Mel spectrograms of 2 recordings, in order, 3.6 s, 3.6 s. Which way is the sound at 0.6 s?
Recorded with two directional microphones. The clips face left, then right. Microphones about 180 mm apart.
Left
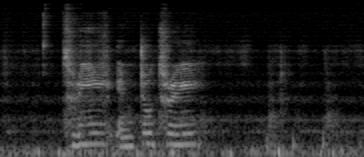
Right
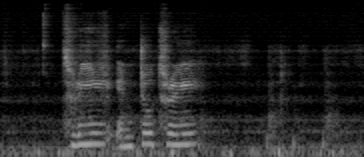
35° right (ahead or behind).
